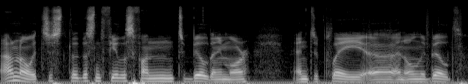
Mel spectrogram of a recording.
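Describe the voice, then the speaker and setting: A man with a non-native accent talks at a fairly quick pace. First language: not English. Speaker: gaming let's play youtuber. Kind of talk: casual gameplay commentary. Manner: hesitant, many fillers.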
